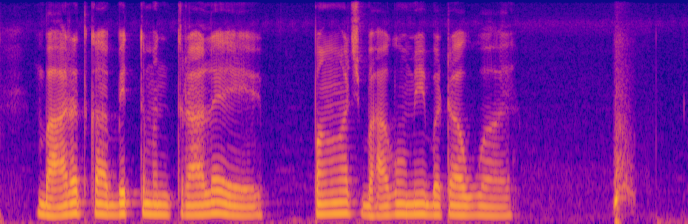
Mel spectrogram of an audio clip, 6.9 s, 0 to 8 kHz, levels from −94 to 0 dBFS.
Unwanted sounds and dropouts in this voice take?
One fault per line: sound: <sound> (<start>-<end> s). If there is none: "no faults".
sound: whoosh (6.1-6.4 s)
